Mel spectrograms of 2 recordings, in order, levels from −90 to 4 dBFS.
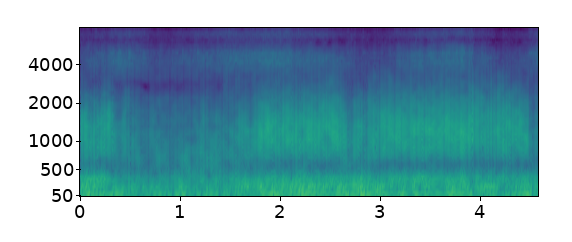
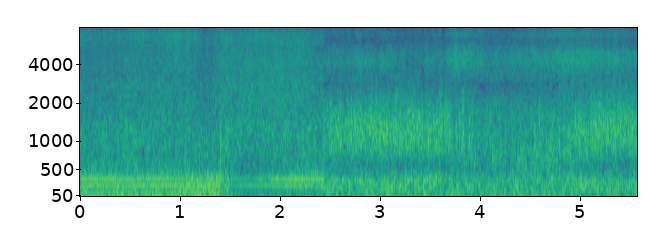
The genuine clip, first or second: second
